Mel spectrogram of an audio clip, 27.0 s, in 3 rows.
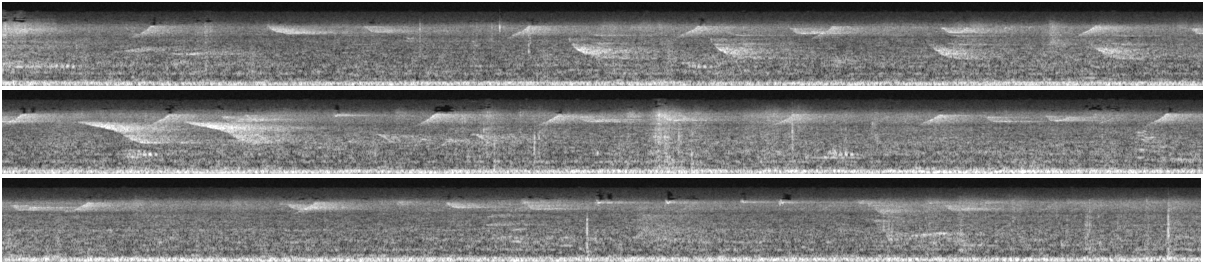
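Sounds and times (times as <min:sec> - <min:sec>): low steady hum: 0:00.0 - 0:27.0
faint bird chirps: 0:03.8 - 0:19.3, 0:20.1 - 0:25.6.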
